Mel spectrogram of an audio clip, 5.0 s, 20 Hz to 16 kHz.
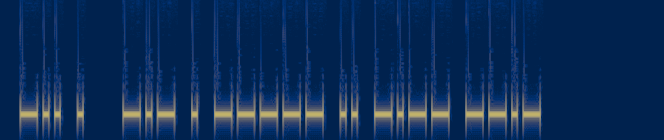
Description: Morse code, heard as a keyed tone, about 27 wpm, 700 Hz. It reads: DE KE0IYQ
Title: USA Callsign DE Callsign - 6 Characters - 28wpm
